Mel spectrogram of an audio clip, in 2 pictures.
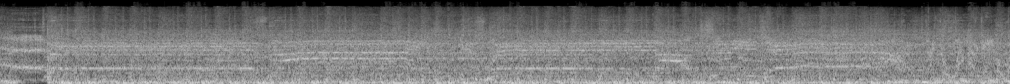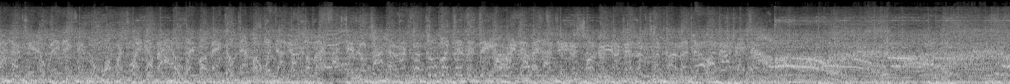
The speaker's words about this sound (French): Le son est massif, tranchant, les guitares assomment à coups de riffs répétitifs et aliénants, la voix croule sous la réverbe et le délai, et le clavier vomit des bruits d'apocalypse.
